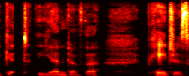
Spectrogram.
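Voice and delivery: soft unvoiced whisper. Real, not acted. Reader whispering to the children. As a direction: drop to a hush.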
